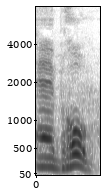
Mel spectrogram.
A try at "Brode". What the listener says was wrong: Et il y a un tas de monde qui dit Bro, mais c'est pas vraiment ça. Ça vient B-R-O-D-E. C'est comme Brodé, comme ça. En français.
